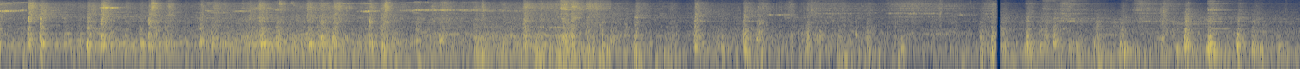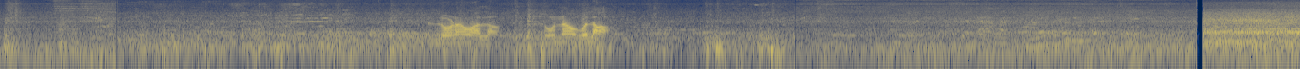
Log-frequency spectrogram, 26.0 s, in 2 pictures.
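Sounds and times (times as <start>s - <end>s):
high wheel squeals: 3.5s - 5.8s.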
